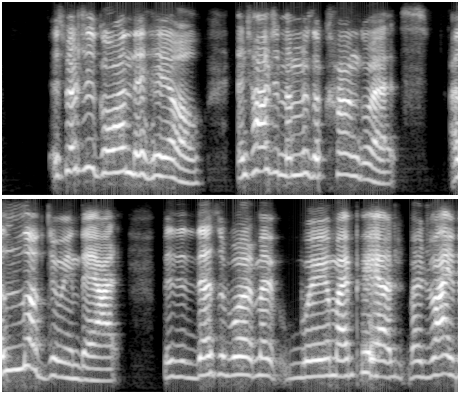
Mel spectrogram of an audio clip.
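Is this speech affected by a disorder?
Yes: Down syndrome.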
